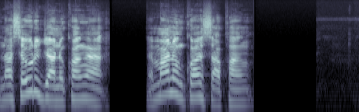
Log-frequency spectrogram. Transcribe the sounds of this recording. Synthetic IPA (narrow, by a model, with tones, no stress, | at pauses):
nã˨sɛ˦wu˦ɾu˦d͡ʑᶣa˨nɪ̃˨kʰʷã˦ŋa˨ | m̩˨mã˦nɪ̃˦ŋ̩˨kʰɔ̃˦n̩˦sa˨pʰã˦n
